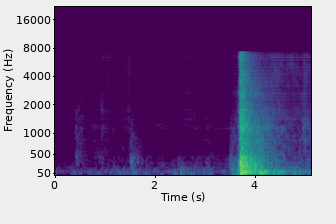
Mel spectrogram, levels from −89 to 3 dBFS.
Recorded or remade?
remade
